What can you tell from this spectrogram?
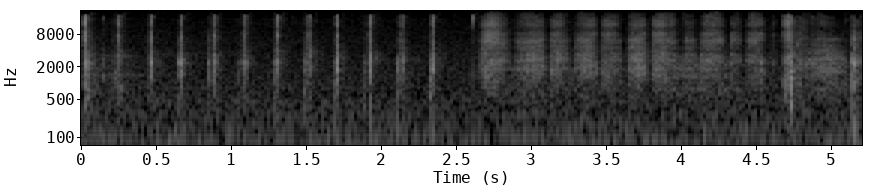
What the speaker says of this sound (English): I'm going to go ahead and do the gold rub and buff around the outside edge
